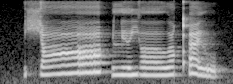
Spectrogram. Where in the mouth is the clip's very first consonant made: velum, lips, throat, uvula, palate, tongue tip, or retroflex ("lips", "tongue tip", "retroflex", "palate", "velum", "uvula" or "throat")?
palate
